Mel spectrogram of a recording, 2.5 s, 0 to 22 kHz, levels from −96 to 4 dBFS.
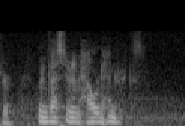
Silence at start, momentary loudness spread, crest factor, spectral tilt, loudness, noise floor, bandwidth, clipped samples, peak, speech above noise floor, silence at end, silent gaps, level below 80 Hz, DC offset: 0 s; 20 LU; 16 dB; -7 dB/octave; -35 LUFS; -59 dBFS; 7.6 kHz; under 0.1%; -20 dBFS; 25 dB; 0 s; none; -58 dBFS; under 0.1%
